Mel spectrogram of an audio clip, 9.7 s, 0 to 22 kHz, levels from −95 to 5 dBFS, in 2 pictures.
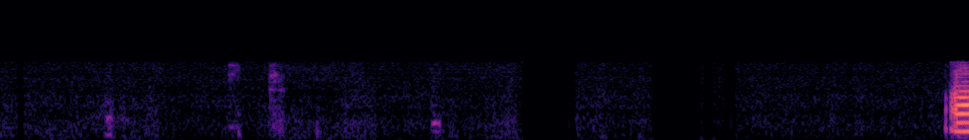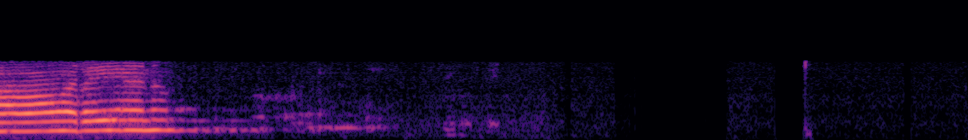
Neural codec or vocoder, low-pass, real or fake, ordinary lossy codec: vocoder, 44.1 kHz, 128 mel bands, Pupu-Vocoder; 3.6 kHz; fake; none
